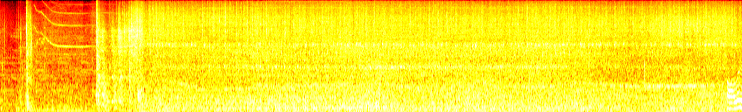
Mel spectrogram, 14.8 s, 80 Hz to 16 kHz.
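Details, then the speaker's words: Holden VK Commodore Berlina barn find, stored over 10 years, brown fuel needing new filter: short crank, catches, uneven lumpy idle; much better but still rough running. "that that's way better it's still gry but it is way way better I might just let it go for a bit here"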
